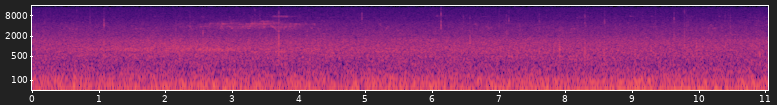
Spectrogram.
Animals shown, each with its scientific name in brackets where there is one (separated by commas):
Common Yellowthroat (Geothlypis trichas), Brown Creeper (Certhia americana)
